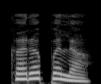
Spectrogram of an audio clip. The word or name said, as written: ಕೋರುಪಾಲು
